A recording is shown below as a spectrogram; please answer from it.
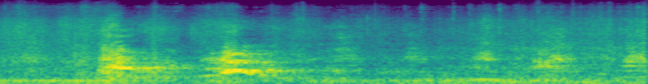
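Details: Dogs playing together in a shelter yard at Pima Animal Care Center, Arizona, watched by handlers: two sharp, harmonic barks about half a second apart, then softer, scattered yips and faint background chatter.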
